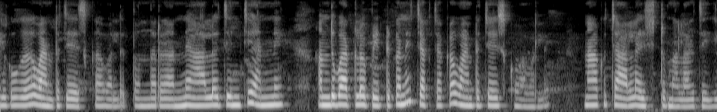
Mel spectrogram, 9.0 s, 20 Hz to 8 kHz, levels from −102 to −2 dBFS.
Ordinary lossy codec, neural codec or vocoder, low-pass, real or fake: none; none; none; real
